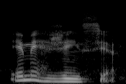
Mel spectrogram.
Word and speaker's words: emergência: Emergência. Emergência é proparoxítona. Não. Emergência é paroxítona terminada em ditongo crescente. Então, ela tem a penúltima sílaba acentuada.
